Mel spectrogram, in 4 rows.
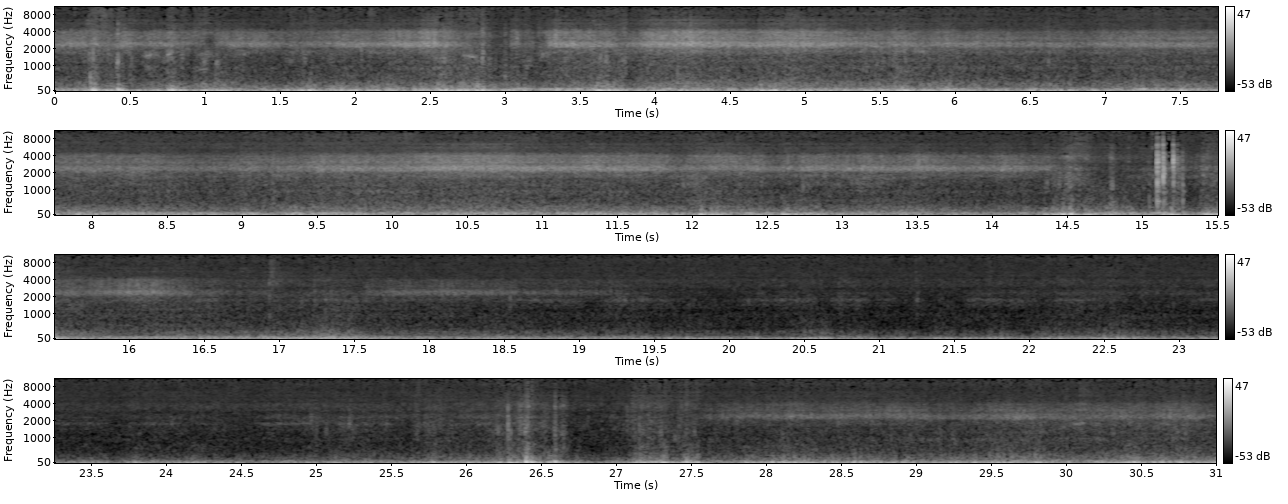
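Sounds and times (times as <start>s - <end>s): bike rattling on dirt trail: 0.0s - 31.0s
wind buffeting microphone: 0.0s - 31.0s.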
